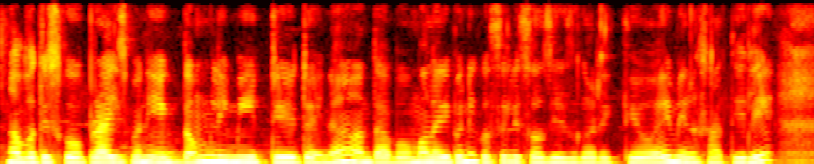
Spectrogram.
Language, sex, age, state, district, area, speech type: Nepali, female, 30-45, West Bengal, Jalpaiguri, urban, spontaneous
